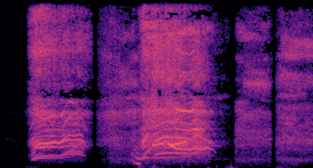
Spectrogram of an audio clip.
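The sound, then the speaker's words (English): A person's voice imitates an old man's wheeze: two long, raspy, high-pitched breaths, the second longer and more strained, then a couple of short breathy puffs. “Did you hear that wheeze? I followed it up with an old man wheeze.”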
